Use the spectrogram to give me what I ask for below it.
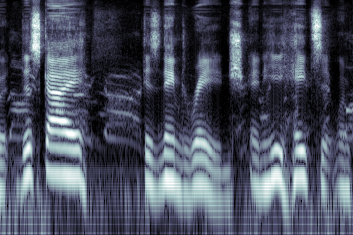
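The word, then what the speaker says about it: Raaj: This guy is named Rage, and he hates it when people call him Raj, even though it's R-A-A-J.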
